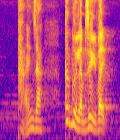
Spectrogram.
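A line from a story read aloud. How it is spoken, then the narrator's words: Urgent shout. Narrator (Vietnamese): Nguyễn Cơ thấy vậy vội hét lên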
